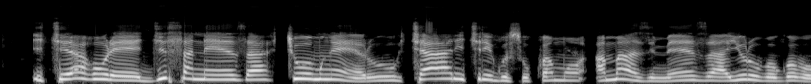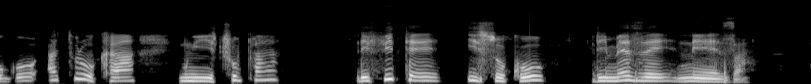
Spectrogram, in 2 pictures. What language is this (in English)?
Kinyarwanda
